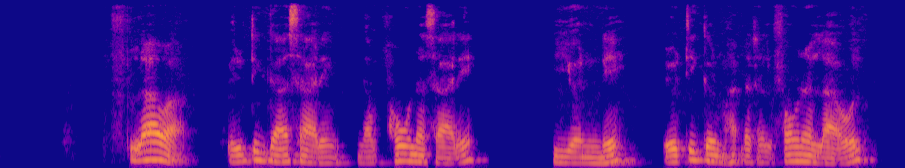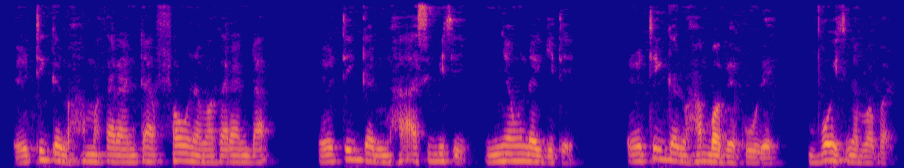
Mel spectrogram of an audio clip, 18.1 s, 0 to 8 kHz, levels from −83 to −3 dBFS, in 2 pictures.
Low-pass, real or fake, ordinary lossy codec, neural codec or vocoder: 7.2 kHz; real; Opus, 64 kbps; none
